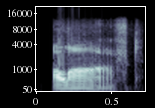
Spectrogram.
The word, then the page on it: aloft: American English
